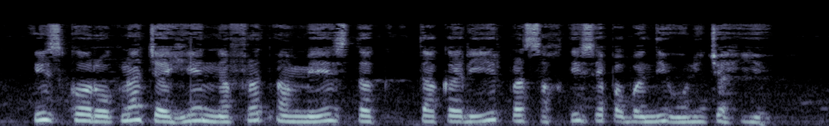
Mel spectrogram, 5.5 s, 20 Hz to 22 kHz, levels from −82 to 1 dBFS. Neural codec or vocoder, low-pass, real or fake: none; 9.9 kHz; real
